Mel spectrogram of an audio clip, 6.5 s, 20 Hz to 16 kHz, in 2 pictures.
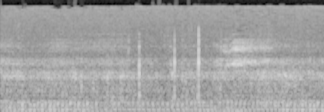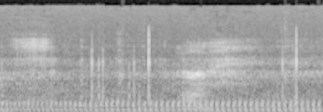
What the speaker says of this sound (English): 2008 KLX110. Thing runs pretty good. Starts first kick just about every time.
